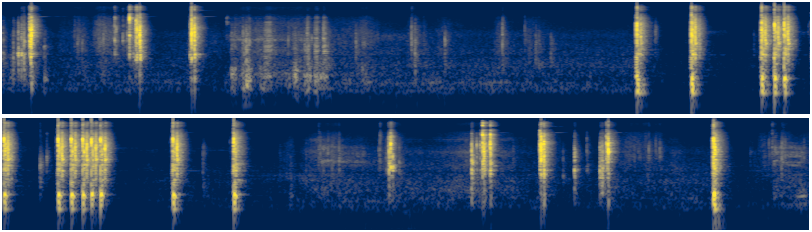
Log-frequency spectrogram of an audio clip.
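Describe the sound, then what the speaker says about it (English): An airsoft gun fires a series of sharp, snappy shots, single cracks and quick bursts separated by quiet gaps, with faint mechanical clicks in between, close and fairly loud. "I am just gonna have to fire a couple of shots through this"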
